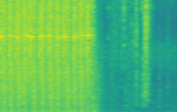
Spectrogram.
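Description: Rapid automatic gunfire rattles loudly and close.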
